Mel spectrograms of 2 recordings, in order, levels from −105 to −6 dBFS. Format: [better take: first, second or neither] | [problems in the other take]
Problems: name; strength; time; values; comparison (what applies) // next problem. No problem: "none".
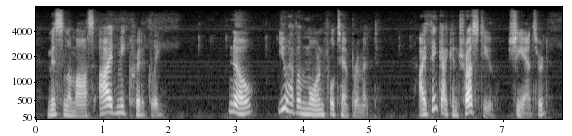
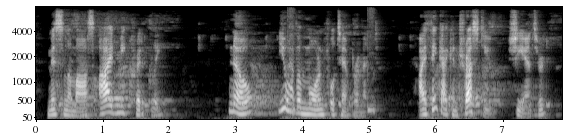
first | noise reduction (classical method WPE with log-MMSE)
